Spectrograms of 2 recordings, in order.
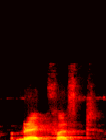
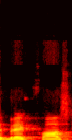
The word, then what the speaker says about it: breakfast: women women video dictionary breakfast many people say break fast it is not correct breakfast breakfast dessert uh it is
